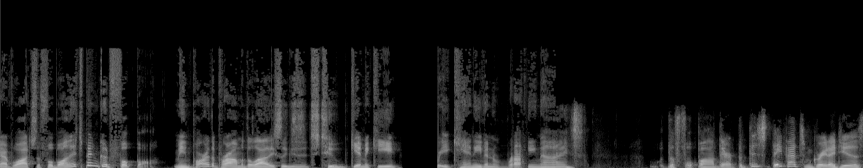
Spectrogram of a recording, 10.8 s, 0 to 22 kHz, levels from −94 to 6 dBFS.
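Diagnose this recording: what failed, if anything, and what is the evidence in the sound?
The playback device went idle during the 0.49 s pause after "is it's too gimmicky" and was slow to resume. The first 40 ms at 5.43 s were swallowed, so "you can't even" starts abruptly, without its opening sound. This is a clipped start after a pause.

The network suffered repeated packet loss (robotic sound) from 6.27 to 6.61 s, just after "you can't even." Five gaps, the longest 58 ms, were patched by extending the preceding sound. Over half that stretch is concealment, so it comes out choppy, with pieces missing.

In call processing, a call bitrate drop told the Opus encoder to fall from 32 to 8 kbps at 6.95 s. The audio stays degraded to the end of the clip. Bandwidth narrows from 20 kHz to 8 kHz, leaving the sound muffled, coarse and watery.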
